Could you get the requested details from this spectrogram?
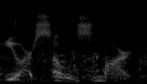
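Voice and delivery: very soft, slow, almost breathless; hushed whisper. Shown as a demonstration. Preacher whispering his favorite words to God. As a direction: breathe it out in awe. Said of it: "I just love to say".

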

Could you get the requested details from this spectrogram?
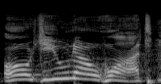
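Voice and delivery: loud, slow, drawn-out "you know what"; big imitated knowing tease; teasing exclamation. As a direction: draw it out knowingly, with a laugh. Imitates Bob Jones teasing him.

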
